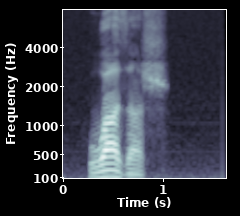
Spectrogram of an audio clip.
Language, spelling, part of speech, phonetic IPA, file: Polish, Łazarz, proper noun, [ˈwazaʃ], Pl-Łazarz.ogg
